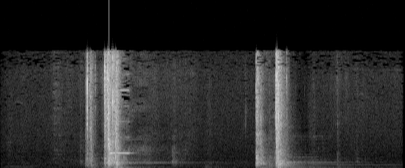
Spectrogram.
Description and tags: The sound of a microwave door.
appliance, kitchen, microwave-door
